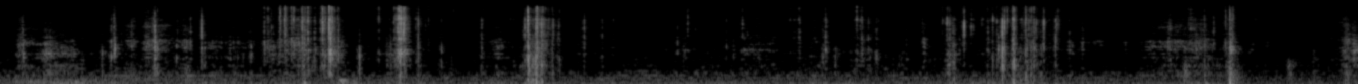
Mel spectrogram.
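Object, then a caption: Glitter-coated bar soap shaved with a metal blade. A metal utility knife blade shaves the surface of a solid navy and red glitter-coated bar soap held in the hand. It makes a quiet run of short, crisp, gritty scrapes and crunchy clicks, bright and dry with almost no ring, spaced by soft pauses.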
